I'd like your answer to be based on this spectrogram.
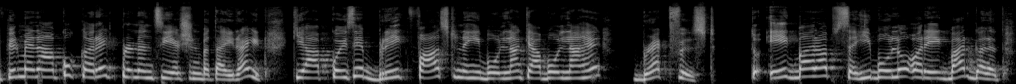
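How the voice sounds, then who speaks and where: High-pitched woman teaching pronunciation. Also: fairly bright tone. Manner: repetitive drilling, frequent "ठीक है" check-ins; reads student comments aloud and answers them. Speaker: English teacher. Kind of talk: online spoken-English class.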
